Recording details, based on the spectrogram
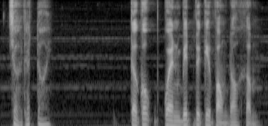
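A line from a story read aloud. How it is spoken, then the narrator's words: Trembling. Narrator (Vietnamese): Ông Khương trả lời với vẻ run rẩy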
